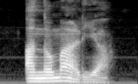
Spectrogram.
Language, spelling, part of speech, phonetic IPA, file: Polish, anomalia, noun, [ˌãnɔ̃ˈmalʲja], Pl-anomalia.ogg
